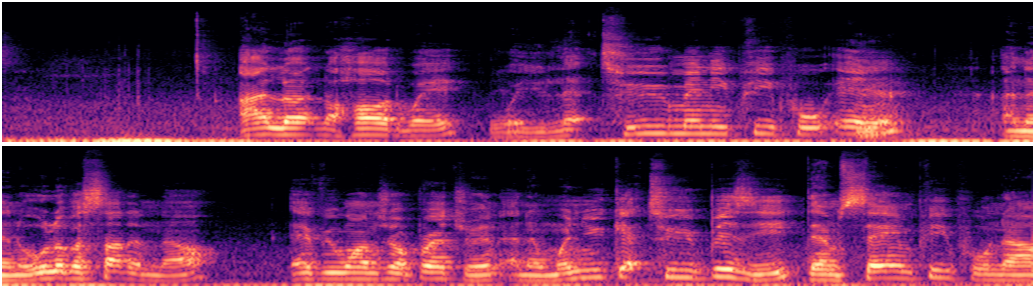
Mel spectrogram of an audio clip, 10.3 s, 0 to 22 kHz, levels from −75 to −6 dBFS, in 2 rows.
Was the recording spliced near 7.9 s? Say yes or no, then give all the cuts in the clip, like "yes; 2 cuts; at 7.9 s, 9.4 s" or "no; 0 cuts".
no; 1 cut; at 9.1 s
